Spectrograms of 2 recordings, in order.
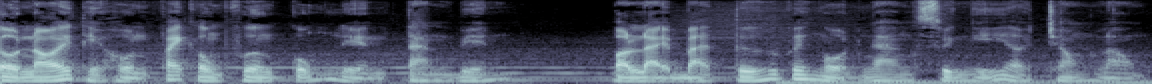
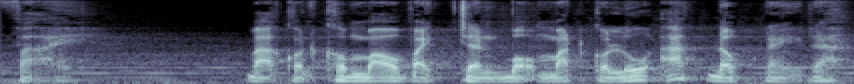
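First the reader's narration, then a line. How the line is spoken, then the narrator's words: Harsh, stern. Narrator (Vietnamese): Ông Phương gằn giọng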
